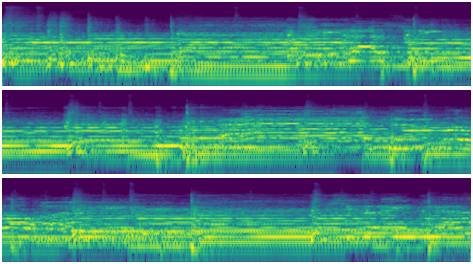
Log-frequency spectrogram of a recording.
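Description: Live band music: electric guitar over bass and drums, with a man singing into a microphone.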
